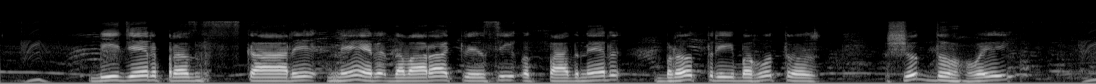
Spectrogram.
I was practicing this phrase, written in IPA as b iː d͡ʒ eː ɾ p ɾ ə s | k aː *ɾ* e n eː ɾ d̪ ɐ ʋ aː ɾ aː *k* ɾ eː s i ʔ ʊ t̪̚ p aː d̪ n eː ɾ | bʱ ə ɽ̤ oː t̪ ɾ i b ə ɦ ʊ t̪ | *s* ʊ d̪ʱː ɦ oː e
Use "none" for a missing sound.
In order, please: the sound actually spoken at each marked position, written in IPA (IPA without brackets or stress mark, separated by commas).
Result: ɾ, k, ʃ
